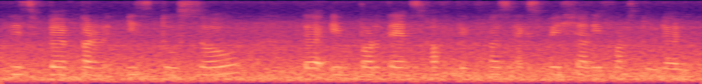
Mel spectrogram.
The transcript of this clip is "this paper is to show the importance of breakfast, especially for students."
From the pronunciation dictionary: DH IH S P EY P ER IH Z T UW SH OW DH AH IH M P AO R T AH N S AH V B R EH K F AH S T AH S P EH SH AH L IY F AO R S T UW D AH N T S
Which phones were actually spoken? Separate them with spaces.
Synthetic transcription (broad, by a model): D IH S P EY P ER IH S T UW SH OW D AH IH M P AO R T AH N S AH F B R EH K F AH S AH S P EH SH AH L IY F AO R S T UW D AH N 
